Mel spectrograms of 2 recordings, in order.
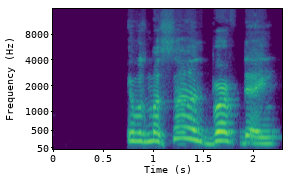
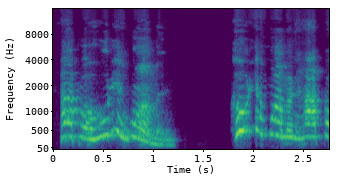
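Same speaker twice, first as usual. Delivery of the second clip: high-pitched baffled questioning; hammed-up disbelief, pitched way up; mock bewilderment; 9 semitones higher than usual. Asking who this woman is, mock bewildered. Acts out bewilderment at her accent.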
